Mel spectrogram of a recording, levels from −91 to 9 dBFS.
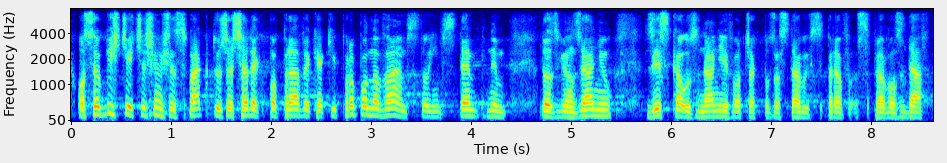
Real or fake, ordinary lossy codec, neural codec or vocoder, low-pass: real; Opus, 16 kbps; none; 7.2 kHz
